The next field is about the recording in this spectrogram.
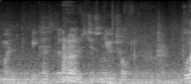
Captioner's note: clears throat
